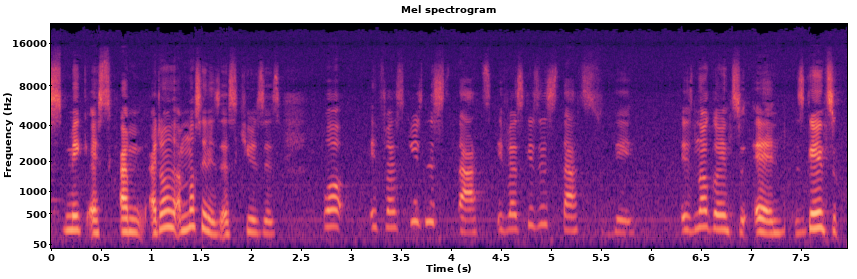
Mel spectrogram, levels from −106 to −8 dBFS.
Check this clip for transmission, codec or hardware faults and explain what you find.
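One fault is present: periodic USB or driver dropouts. Right after "saying it's excuses but", from about 3.04 s to 7.03 s, around three ticks fall every 2.0 s. A background task stalls the audio path, and roughly a millisecond of speech is skipped, splicing the waveform into a click. Unlike random packet loss, the spacing is rigidly regular and no silent gap opens.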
